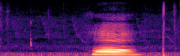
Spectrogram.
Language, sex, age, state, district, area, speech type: Santali, female, 18-30, West Bengal, Uttar Dinajpur, rural, read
